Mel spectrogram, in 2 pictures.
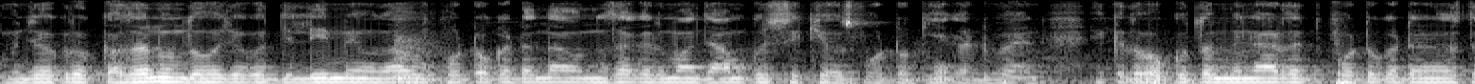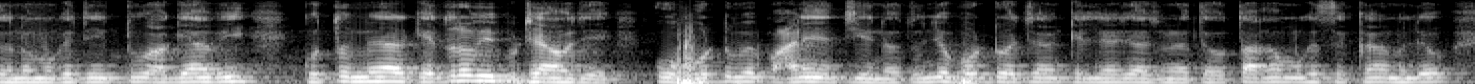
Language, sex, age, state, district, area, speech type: Sindhi, male, 45-60, Maharashtra, Mumbai Suburban, urban, spontaneous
